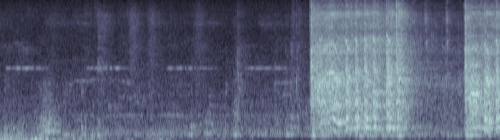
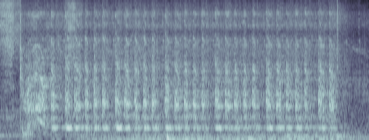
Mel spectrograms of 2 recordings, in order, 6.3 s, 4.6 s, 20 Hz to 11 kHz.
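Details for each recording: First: 2005 Acura TL 3.2L V6 after a shop replaced the broken timing belt and water pump: cranks, catches and settles into a lumpy idle with a steady stumble, a dead miss on cylinder 4. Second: 2005 Acura TL 3.2L V6 after a shop timing belt and water pump job, with a cylinder 4 misfire: cranks without firing during a compression test, even firm pulses, about 200 psi on cylinder two.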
